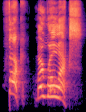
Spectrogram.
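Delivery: very high, loud scream. Acted. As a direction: scream it out as the horrified lawyer. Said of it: "The lawyer looks down and screams".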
